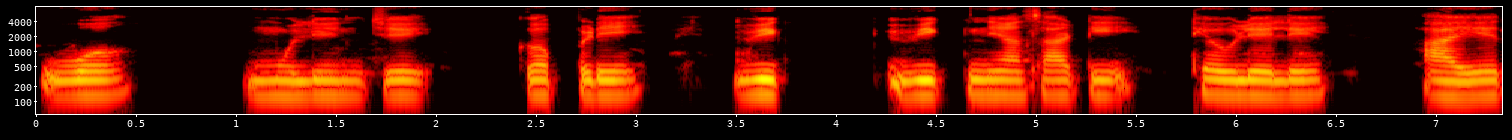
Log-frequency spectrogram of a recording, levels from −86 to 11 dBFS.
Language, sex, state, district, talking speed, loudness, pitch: Marathi, male, Maharashtra, Dhule, 55 wpm, -27 LUFS, 135 Hz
